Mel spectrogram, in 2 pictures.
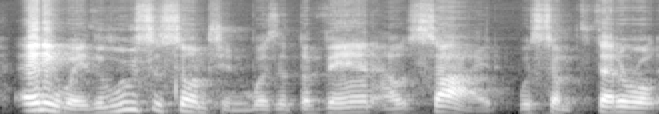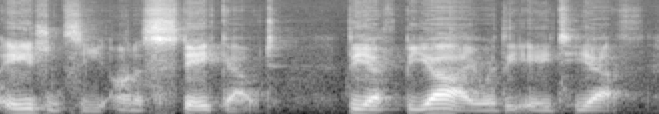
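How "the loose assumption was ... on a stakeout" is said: usual speaking voice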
